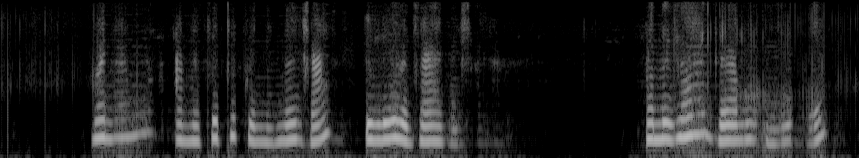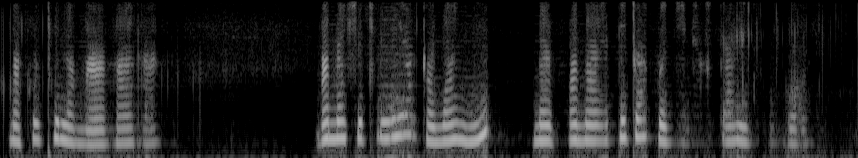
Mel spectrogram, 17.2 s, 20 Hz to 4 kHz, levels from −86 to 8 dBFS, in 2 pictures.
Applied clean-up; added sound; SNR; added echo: neural separator model SepFormer WHAMR!.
